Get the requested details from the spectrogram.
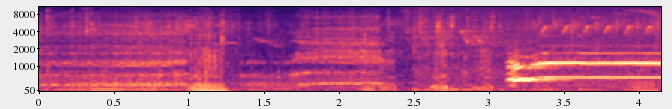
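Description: wolf howling

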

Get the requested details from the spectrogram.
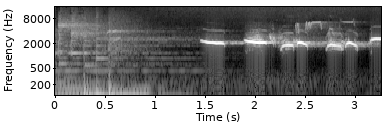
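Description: blackbird singing

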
